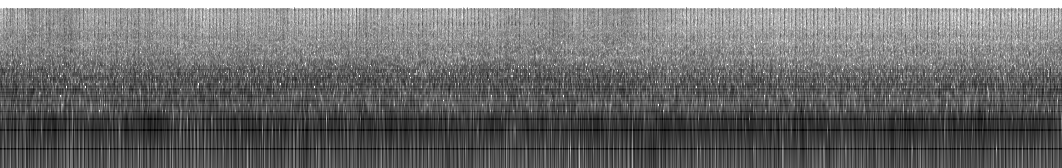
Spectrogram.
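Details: Australian-built Rover four-stroke mower after governor spring straightened: even, steady drone at constant speed for ten seconds, no surging, misses or rattles; engine running right.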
